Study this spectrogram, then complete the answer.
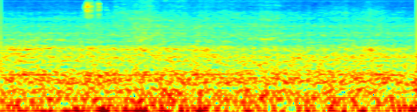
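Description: A motorbike passes close by.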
